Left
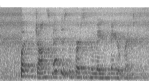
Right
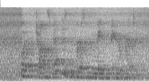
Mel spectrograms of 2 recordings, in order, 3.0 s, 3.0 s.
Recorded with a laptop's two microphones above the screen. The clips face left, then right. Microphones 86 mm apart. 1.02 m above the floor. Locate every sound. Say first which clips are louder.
0.4 s a woman speaking: left 8 dB; 70° left (ahead or behind), 3 m; by 2.8 s 55° left (ahead or behind), 4 m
